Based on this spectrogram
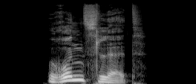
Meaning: second-person plural subjunctive I of runzeln
- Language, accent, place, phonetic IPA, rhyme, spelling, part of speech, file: German, Germany, Berlin, [ˈʁʊnt͡slət], -ʊnt͡slət, runzlet, verb, De-runzlet.ogg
